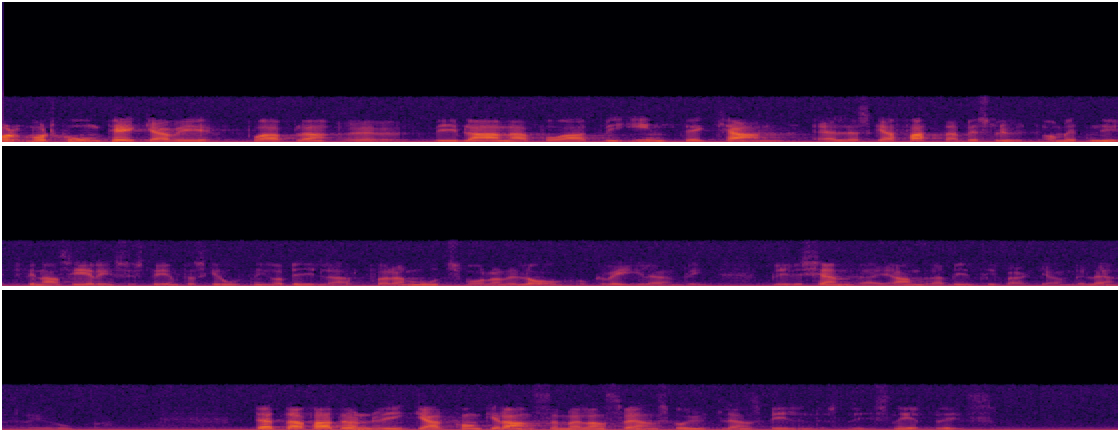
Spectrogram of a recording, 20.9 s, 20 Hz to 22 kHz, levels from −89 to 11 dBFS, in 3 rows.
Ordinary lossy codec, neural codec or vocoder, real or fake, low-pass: none; none; real; 7.2 kHz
